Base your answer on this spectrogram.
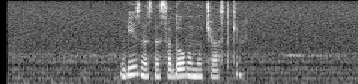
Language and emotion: Russian, neutral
